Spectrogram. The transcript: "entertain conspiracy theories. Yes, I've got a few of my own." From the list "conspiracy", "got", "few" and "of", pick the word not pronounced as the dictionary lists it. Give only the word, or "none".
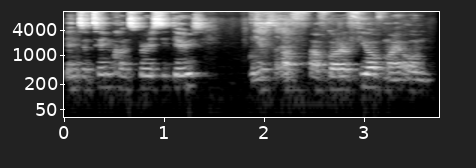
none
